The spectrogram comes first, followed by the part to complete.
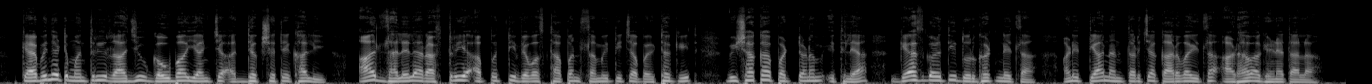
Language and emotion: Marathi, neutral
